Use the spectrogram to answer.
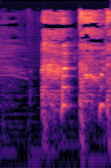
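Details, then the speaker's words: Two short, harsh breathy bursts with a faint whistling edge from an adult woman, an asthma wheeze she attributes to her asthma kicking in. "did you hear that it's my wheeze it's just my asthma she's my asthma kicking in coming to play just my asthma"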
